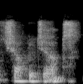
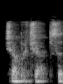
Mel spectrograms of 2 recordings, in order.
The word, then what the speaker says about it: Chupa Chups: Yeah, yeah, it was never pronounced Chupa Chups. That's a typical English version of a word that could sound much better.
